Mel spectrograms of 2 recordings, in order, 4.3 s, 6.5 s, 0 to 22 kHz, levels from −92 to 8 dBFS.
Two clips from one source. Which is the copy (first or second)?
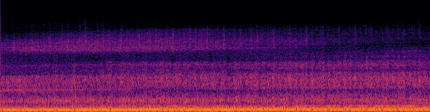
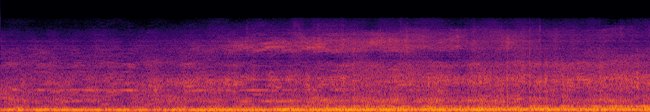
second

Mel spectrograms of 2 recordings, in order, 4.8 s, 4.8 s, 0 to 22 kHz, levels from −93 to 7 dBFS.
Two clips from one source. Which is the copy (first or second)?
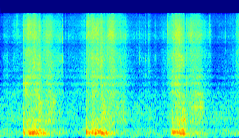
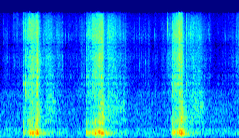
first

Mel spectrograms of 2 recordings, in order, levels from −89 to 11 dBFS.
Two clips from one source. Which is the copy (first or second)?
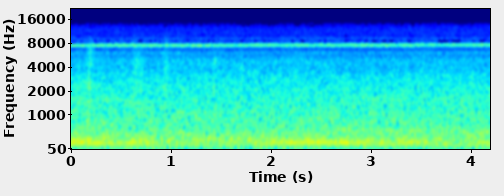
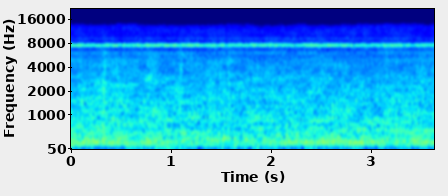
second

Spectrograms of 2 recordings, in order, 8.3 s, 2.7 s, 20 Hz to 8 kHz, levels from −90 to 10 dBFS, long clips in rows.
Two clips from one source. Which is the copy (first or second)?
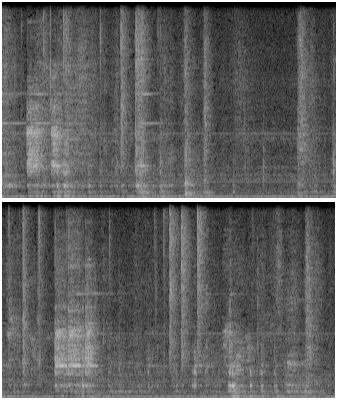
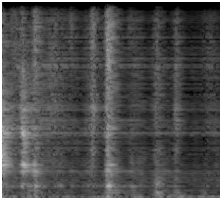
second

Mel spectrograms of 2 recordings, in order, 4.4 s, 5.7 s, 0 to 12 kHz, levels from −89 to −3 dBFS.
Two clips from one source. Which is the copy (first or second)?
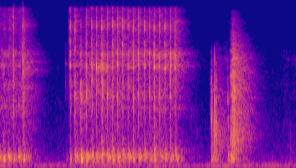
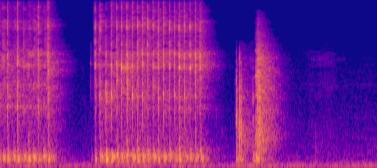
second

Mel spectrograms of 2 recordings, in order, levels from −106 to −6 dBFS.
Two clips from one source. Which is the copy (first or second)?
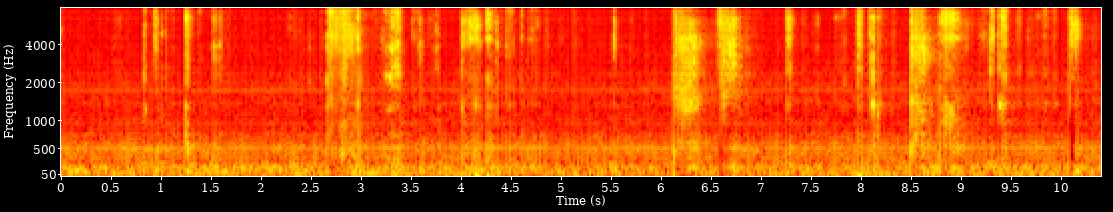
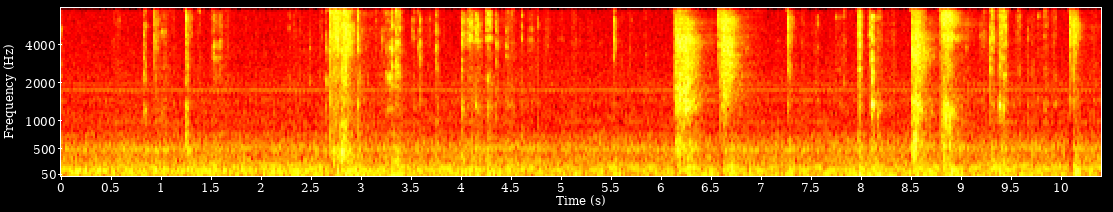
first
